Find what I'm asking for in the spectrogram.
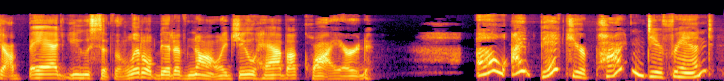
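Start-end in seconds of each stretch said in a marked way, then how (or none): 4.8-7.1 high, eager apology; high-pitched cry of apology to a friend; cried out. A narrator's reading. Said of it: "cried Seaweed".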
